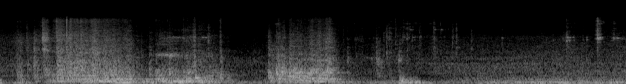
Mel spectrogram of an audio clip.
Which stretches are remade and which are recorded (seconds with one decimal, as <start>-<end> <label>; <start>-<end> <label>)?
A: 0.0-0.7 remade; 0.7-2.2 recorded; 2.2-2.6 remade; 2.6-6.3 recorded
